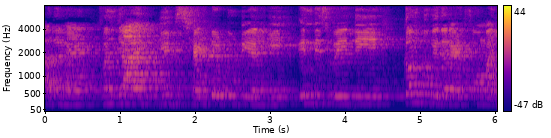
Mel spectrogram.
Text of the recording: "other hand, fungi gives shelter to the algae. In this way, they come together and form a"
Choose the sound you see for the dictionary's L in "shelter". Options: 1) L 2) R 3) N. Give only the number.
3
